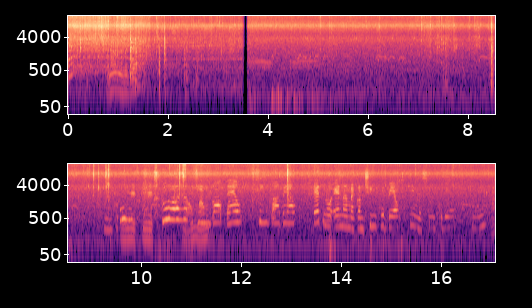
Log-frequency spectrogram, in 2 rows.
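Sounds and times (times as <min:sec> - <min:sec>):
water sizzling in hot pot: 0:00.0 - 0:03.5, 0:08.8 - 0:17.0.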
